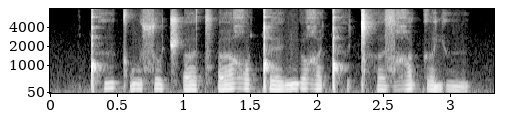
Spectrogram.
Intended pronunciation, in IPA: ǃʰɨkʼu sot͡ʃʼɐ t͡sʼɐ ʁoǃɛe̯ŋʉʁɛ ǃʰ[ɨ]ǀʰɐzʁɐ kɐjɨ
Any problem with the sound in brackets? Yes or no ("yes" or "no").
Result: yes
